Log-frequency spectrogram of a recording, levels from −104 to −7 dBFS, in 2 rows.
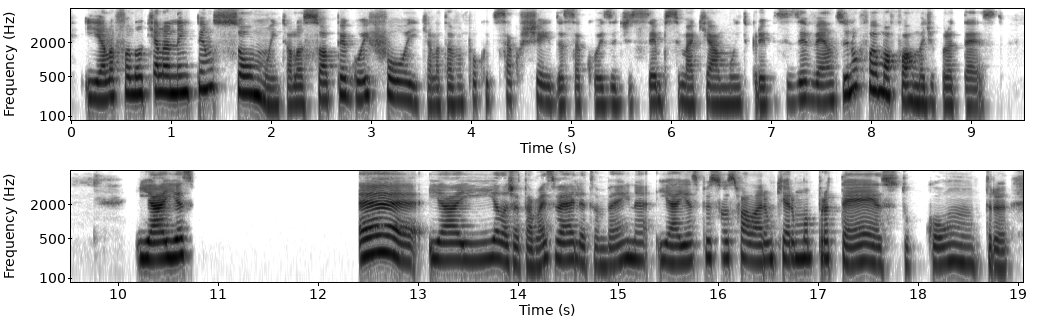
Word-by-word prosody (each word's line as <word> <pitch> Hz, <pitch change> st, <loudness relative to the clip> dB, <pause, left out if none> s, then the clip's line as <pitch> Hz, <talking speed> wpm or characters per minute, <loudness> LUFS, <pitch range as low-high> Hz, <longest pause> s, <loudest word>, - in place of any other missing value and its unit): E 205 Hz, -1 st, 0 dB
ela 220 Hz, +3 st, +1 dB
falou 245 Hz, +1 st, +2 dB
que 250 Hz, +2 st, -3 dB
ela 260 Hz, -1 st, +5 dB
nem 260 Hz, +1 st, +6 dB
pensou 300 Hz, -3 st, +1 dB
muito, 160 Hz, -8 st, 0 dB
ela 170 Hz, +1 st, -3 dB
só 195 Hz, +3 st, 0 dB
pegou 215 Hz, 0 st, -3 dB
e 230 Hz, -, +1 dB
foi, 205 Hz, -6 st, -2 dB
que 165 Hz, -1 st, -13 dB
ela 160 Hz, -, -7 dB
estava 170 Hz, +1 st, -8 dB
um -, -, -9 dB
pouco 190 Hz, +2 st, -13 dB
de 190 Hz, -, -10 dB
saco 200 Hz, -4 st, -7 dB
cheio 180 Hz, -5 st, -6 dB
dessa 160 Hz, 0 st, -5 dB
coisa 160 Hz, 0 st, -8 dB
de 160 Hz, 0 st, -10 dB
sempre 175 Hz, +2 st, -5 dB
se -, -, -5 dB
maquiar 160 Hz, 0 st, -5 dB
muito 165 Hz, 0 st, -8 dB
para 160 Hz, -, -6 dB
ir -, -, -4 dB
pra 160 Hz, -, -28 dB
esses 175 Hz, +2 st, -10 dB
eventos 190 Hz, 0 st, -3 dB
e 245 Hz, -, +2 dB
não 325 Hz, +5 st, +1 dB
foi 320 Hz, -3 st, +1 dB
uma 240 Hz, -4 st, +2 dB
forma 180 Hz, -2 st, 0 dB
de 170 Hz, -, -11 dB
protesto. 160 Hz, -1 st, -8 dB, 0.9 s
E 225 Hz, 0 st, +4 dB
aí 225 Hz, +3 st, +9 dB
as 250 Hz, 0 st, +3 dB, 1.7 s
É, 255 Hz, -5 st, +7 dB
e 220 Hz, -1 st, -1 dB
aí, 210 Hz, +1 st, 0 dB
ela 220 Hz, -3 st, +1 dB
já 185 Hz, -2 st, 0 dB
está 170 Hz, -1 st, -5 dB
mais 205 Hz, +8 st, -2 dB
velha 210 Hz, -3 st, +1 dB
também, 180 Hz, +4 st, -4 dB
né. 215 Hz, -1 st, -2 dB
E 205 Hz, +1 st, -4 dB
aí 185 Hz, +1 st, +2 dB
as 205 Hz, -, -4 dB
pessoas 225 Hz, +1 st, -2 dB
falaram 205 Hz, -2 st, -1 dB
que 220 Hz, +1 st, -5 dB
era 210 Hz, 0 st, 0 dB
uma 225 Hz, 0 st, 0 dB
protesto 190 Hz, -6 st, -2 dB
contra 180 Hz, -4 st, -5 dB
195 Hz, 200 wpm, -19 LUFS, 170-225 Hz, 1.7 s, aí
